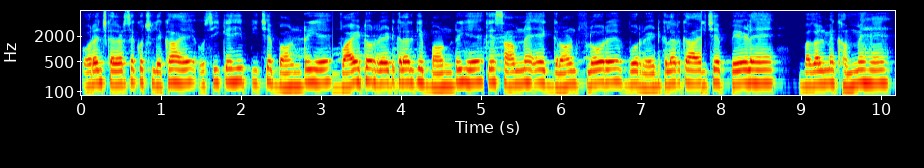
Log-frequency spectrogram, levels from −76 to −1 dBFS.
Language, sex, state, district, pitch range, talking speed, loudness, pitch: Hindi, male, Chhattisgarh, Bilaspur, 150-170 Hz, 225 wpm, -15 LUFS, 165 Hz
